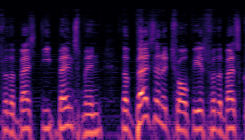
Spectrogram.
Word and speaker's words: Vezina: No, just tell me how to say it. – It's the Vezina Trophy.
